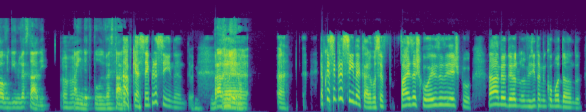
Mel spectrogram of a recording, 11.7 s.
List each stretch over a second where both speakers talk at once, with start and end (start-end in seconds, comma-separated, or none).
none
